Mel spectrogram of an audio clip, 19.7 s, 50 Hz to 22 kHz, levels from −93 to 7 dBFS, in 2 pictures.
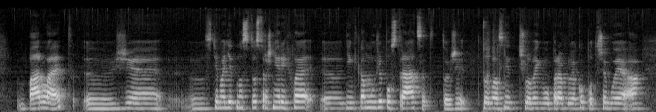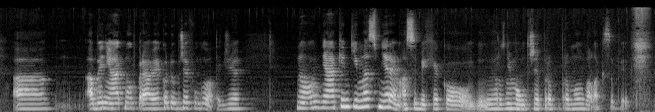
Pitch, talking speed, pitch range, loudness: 180 Hz, 130 wpm, 170-200 Hz, -18 LUFS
